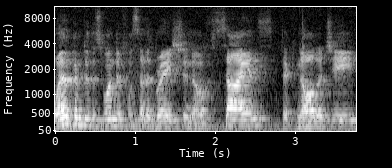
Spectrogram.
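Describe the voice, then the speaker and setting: Audible room echo colors a man's speech. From Poland, Gdynia. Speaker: event host. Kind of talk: event speech. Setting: stage with audience.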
